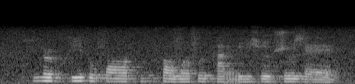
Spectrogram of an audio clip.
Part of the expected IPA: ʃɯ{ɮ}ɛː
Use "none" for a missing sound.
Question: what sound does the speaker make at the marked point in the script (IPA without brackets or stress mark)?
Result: ɮ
